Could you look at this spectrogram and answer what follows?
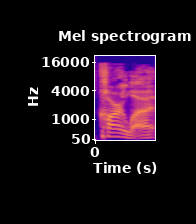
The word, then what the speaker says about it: Carla: I'm all about the C sounds because my name is Carla. And so therefore, clearly everything in my life has to start with a hard C sound.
